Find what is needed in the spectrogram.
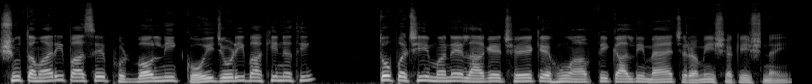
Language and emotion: Gujarati, sad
